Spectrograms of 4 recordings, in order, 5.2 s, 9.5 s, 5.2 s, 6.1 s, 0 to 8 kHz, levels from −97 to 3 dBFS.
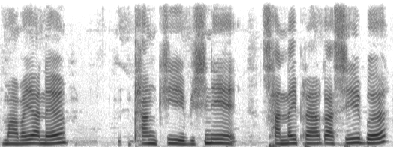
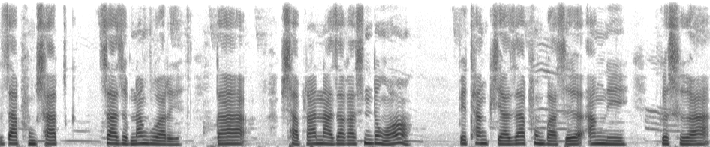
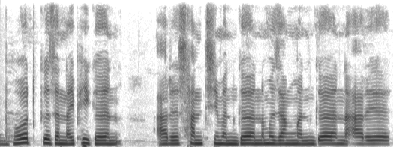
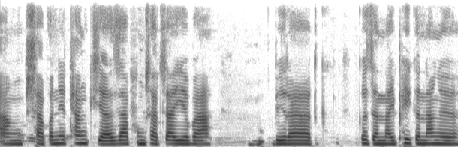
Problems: constant background noise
